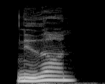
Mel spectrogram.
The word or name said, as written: nederen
